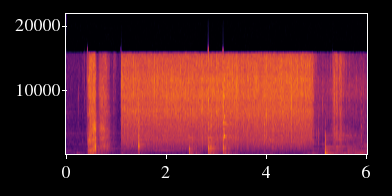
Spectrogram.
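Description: Diced onion sizzling in a hot frying pan. The sizzle starts suddenly about a second in, after a couple of knife strokes on a wooden cutting board. A few light taps come through the sizzle, and there is one sharp knock near the end.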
